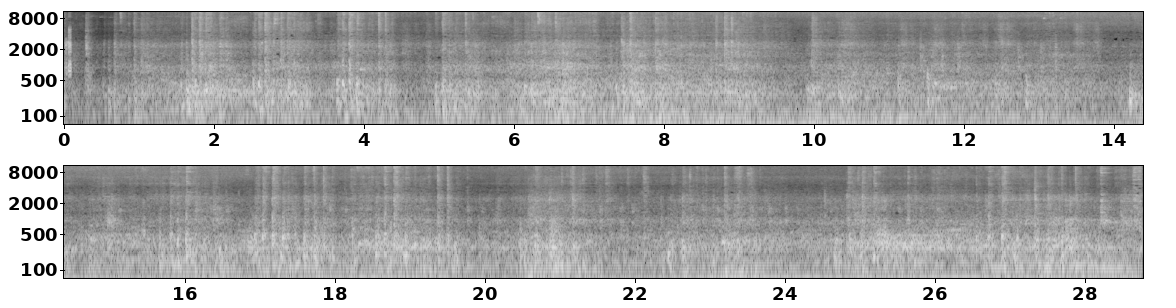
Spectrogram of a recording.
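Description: Loaded military flatcars of a freight train rolling past close by: steel wheels clacking over the rail joints, over a steady low rumble.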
